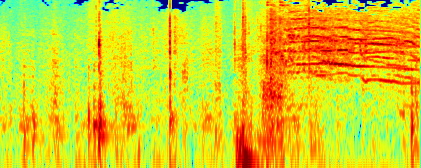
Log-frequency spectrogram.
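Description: A door being opened: a few sharp clicks and a low thump, then a long, high squeak that falls slightly in pitch, typical of a creaking door hinge.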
